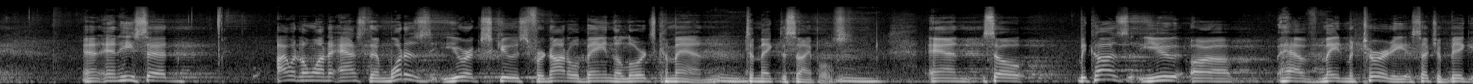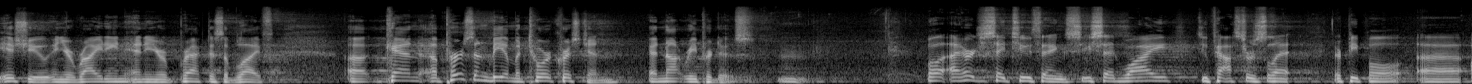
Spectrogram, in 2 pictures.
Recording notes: The following audio comes from the National Disciple Making Forum by Discipleship dot org. We had some great MainStage speakers.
